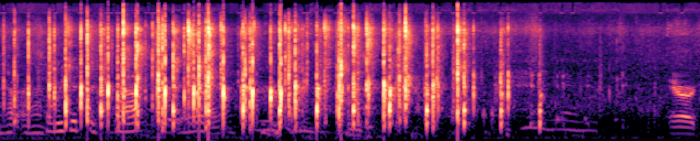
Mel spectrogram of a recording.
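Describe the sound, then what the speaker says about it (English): Audience at a book presentation clapping in a lively burst of sharp, close hand claps that thin out toward the end, with a brief voice at the close. "We get to clap for"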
